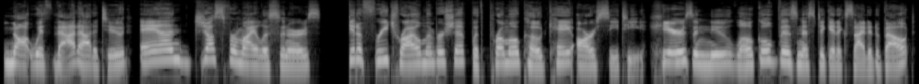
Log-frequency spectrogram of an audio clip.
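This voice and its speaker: An actress playing a sardonic young woman who works as a radio DJ in a video game, with casual patter, deadpan asides and playful mock grandeur. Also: fairly high pitch, no echo, clean studio sound. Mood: enthusiastic, wry. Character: wry young woman radio DJ and record store clerk.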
